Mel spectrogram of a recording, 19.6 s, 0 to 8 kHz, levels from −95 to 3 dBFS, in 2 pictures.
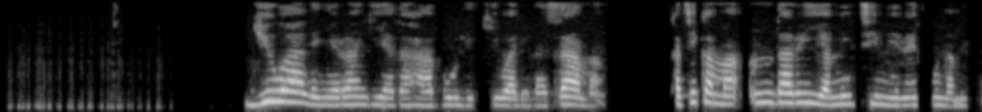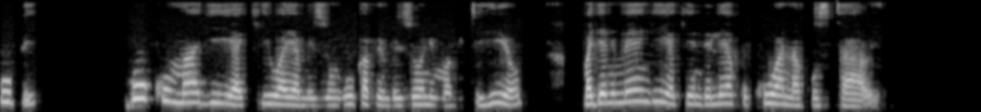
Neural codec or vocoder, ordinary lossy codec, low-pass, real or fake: none; AAC, 32 kbps; 7.2 kHz; real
